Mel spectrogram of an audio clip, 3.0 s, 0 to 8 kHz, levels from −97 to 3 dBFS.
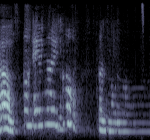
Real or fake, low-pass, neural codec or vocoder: real; 7.2 kHz; none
